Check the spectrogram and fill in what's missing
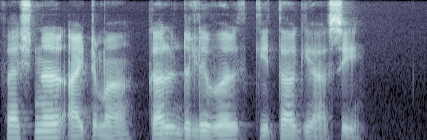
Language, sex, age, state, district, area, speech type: Punjabi, male, 30-45, Punjab, Jalandhar, urban, read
